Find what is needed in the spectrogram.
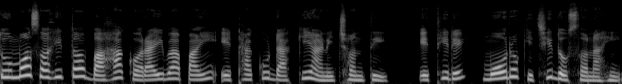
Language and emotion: Odia, neutral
